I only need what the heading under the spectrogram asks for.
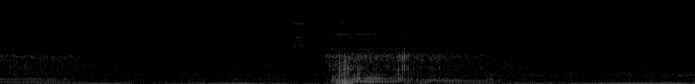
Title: snoring like a pig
